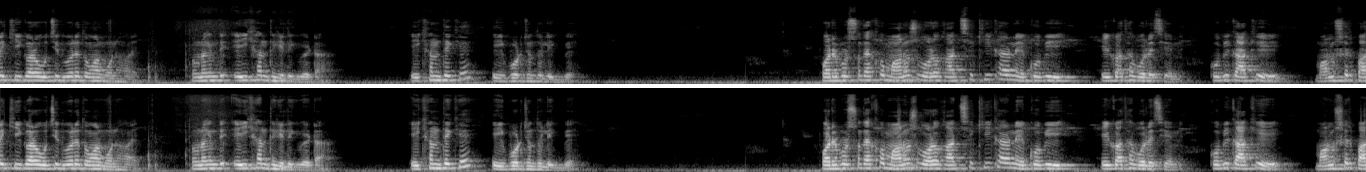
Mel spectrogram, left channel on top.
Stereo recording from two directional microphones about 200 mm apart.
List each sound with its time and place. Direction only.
0.0 s speech: 30° right (ahead or behind)
8.2 s speech: 35° right (ahead or behind)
